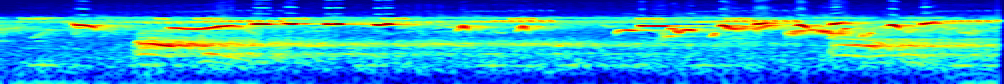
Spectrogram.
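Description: A dense dawn chorus in Zimbabwe, Africa: many birds chirping and whistling at once, layered over a steady buzzing drone of insects, with an occasional monkey in the background and no talking.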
